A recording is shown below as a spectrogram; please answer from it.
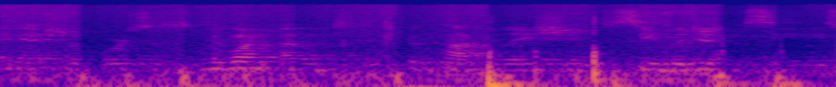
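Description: A man's voice asking a question, indistinct, over a heavy low rumble with a few thumps.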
